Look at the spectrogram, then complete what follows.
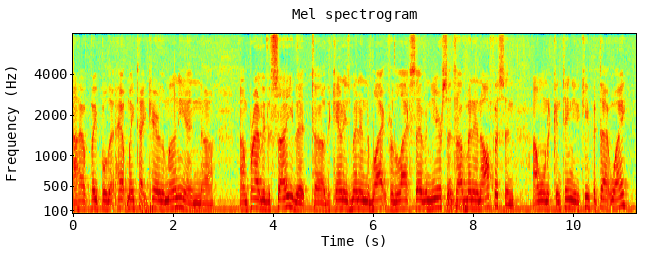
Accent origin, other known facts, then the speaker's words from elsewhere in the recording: Coleman, Alabama, United States; now in Fairview, United States; Born and raised in Coleman, Alabama. I now live in Fairview.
